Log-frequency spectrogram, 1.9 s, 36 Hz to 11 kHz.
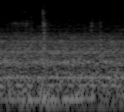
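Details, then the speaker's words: Be Quiet Dark Rock Pro 5 air cooler in a 16 L Sliger S620 case, CPU render load on a 12700K pulling about 193 W, fans capped at 70%: soft, even airflow rush with no ticking or rattle; normal, comfortable fan operation under load. "so it does ramp up to that 70% level this is where I've capped it at and despite that can still run at a fairly comfortable"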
